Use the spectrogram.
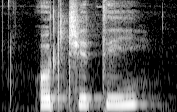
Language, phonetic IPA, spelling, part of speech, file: Czech, [ˈurt͡ʃɪtiː], určitý, adjective, Cs-určitý.ogg
- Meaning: 1. certain (having been determined but unspecified) 2. definite (having distinct limits)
